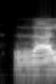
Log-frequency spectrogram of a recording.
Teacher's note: زال کا مخرج وہی مخرج ہے جو سا کا مخرج تھا, یعنی زبان کی ٹوپ, زبان کا سرا اور سامنے والے 2 دانتوں کا اندرونی کنارہ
